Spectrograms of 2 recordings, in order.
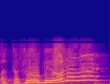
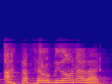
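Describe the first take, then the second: First: "nadar" punched louder at the end; emphatic repeat. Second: Said in the usual way. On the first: Shown as a demonstration. Preacher repeats to the congregation that Peter forgot to swim, stressing "nadar". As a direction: hammer home "nadar" for the crowd. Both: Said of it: "Yo digo".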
